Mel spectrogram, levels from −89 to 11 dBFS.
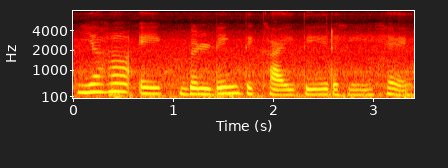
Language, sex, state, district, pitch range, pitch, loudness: Hindi, male, Madhya Pradesh, Katni, 175-210 Hz, 195 Hz, -15 LUFS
